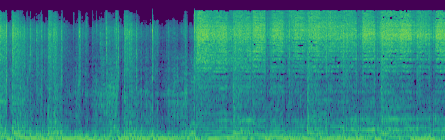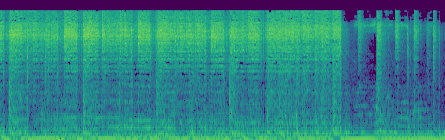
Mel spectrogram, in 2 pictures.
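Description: Live band playing an instrumental passage, recorded on a phone: a drum kit with bass drum and snare over a steady low bass. Cymbals wash in about four seconds in and drop out near the end.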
